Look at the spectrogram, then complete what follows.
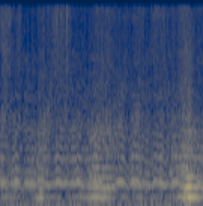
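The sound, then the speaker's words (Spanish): A steady buzzing of fruit flies, droning continuously with slight wavering in pitch and a brief swell near the end, with no voices. “Eh, hicieron uno con las moscas de la fruta.”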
